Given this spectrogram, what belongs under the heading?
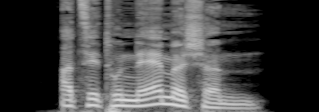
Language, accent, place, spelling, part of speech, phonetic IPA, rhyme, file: German, Germany, Berlin, acetonämischem, adjective, [ˌat͡setoˈnɛːmɪʃm̩], -ɛːmɪʃm̩, De-acetonämischem.ogg
- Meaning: strong dative masculine/neuter singular of acetonämisch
